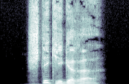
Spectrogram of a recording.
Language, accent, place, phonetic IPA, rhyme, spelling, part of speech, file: German, Germany, Berlin, [ˈʃtɪkɪɡəʁə], -ɪkɪɡəʁə, stickigere, adjective, De-stickigere.ogg
- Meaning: inflection of stickig: 1. strong/mixed nominative/accusative feminine singular comparative degree 2. strong nominative/accusative plural comparative degree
